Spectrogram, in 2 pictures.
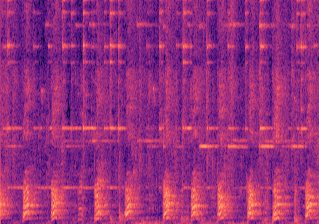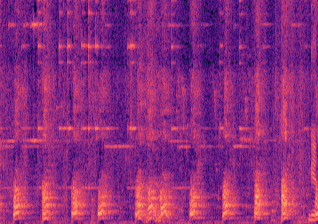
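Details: Leo, a German Shepherd kept as a pet, barks continuously while running off with a shoe in his mouth: about twenty punchy woofs in quick succession, a faint steady tone humming behind them.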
